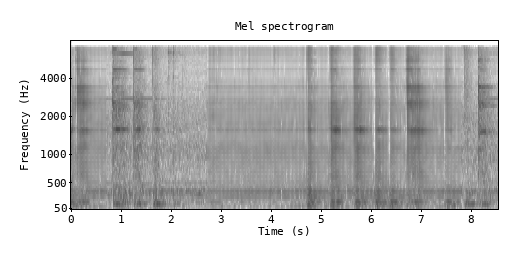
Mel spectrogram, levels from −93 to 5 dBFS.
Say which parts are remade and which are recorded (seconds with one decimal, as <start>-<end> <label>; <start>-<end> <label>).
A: 0.0-0.7 remade; 0.7-2.7 recorded; 2.7-7.8 remade; 7.8-8.6 recorded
